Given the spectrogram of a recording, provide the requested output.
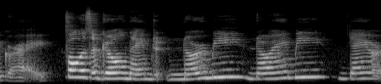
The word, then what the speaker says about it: Noemi: Follows a girl named Noemi, it's not even Naomi, it's spelled differently.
